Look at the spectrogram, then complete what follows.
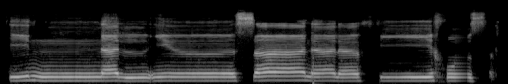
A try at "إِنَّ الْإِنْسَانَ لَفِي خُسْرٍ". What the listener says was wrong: Ra-nya tebalkan. La fi khusr.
